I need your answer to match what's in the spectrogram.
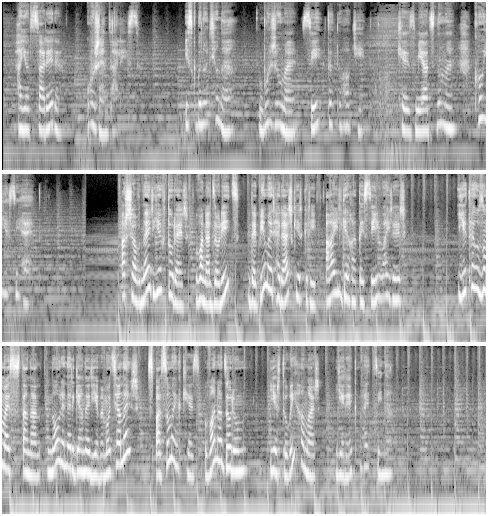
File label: Commercial, voice demos; GoLocalise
